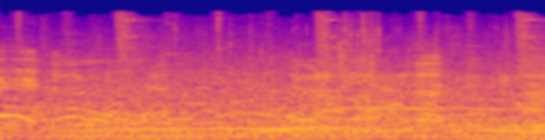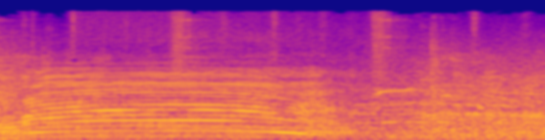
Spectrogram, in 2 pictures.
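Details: Limousin feeder cattle with a defective leg; after a low droning murmur, one strong, rich moo swells and then slides downward over about a second and a half, with crowd noise and knocks around it.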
